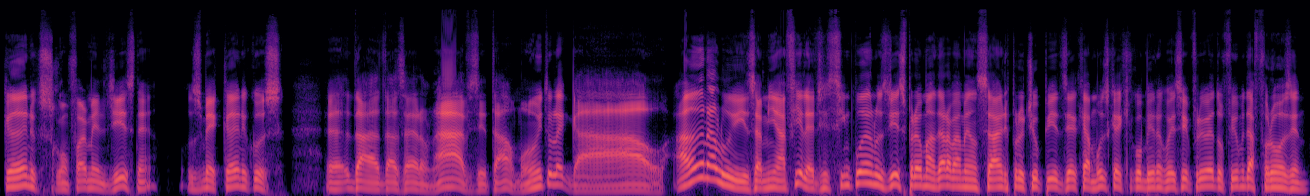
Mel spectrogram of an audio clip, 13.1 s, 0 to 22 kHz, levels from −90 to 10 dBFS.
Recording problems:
none

